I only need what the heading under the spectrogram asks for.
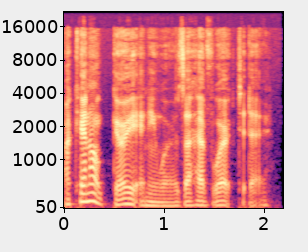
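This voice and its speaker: A man's voice: low-pitched, sing-song, fast talker, fairly bright tone, no echo. A young man reading a visual novel aloud as a let's play host, stumbling at times and breaking off into casual asides. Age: young adult. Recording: voice over game music. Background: game music.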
